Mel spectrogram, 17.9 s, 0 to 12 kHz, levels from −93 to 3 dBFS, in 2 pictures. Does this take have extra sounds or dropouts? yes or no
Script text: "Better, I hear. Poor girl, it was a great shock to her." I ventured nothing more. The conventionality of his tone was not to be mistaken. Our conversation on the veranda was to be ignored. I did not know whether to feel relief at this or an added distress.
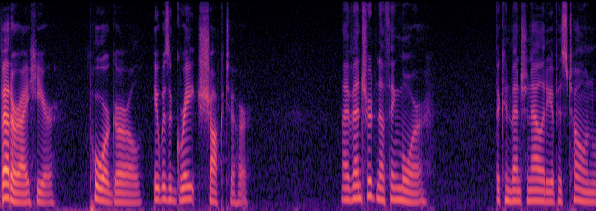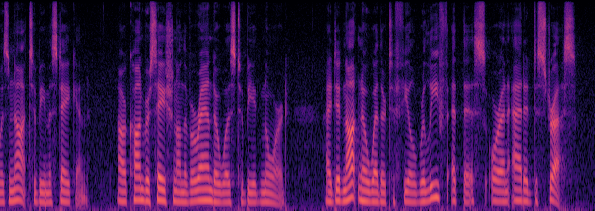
no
